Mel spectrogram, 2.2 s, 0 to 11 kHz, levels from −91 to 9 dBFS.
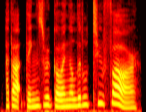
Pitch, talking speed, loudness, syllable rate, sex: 205 Hz, 245 wpm, -17 LUFS, 5.8 syllables/s, female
